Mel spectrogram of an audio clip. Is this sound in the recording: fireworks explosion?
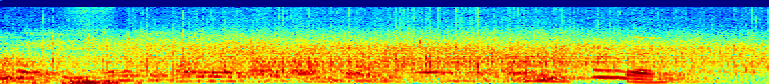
no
